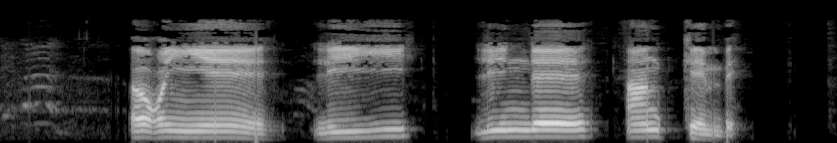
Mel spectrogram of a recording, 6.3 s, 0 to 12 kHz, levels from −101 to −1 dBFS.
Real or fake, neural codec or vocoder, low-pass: real; none; 7.2 kHz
